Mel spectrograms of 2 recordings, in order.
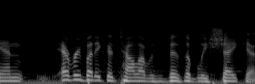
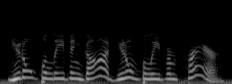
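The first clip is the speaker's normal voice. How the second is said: higher-pitched mock disbelief; retold incredulous challenge; 6 semitones higher than usual. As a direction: imitate a mother challenging her son, pitch raised. Mother challenges son in retold quote.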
